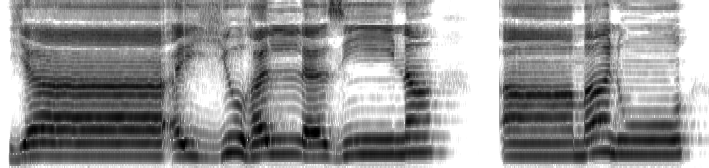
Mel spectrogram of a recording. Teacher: یا کے اوپر کھڑی حرکات ہے اور اس پر مد بھی ہے، تو ہم اسے 4 حرکت کے برابر کھینچے پڑھیں گے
